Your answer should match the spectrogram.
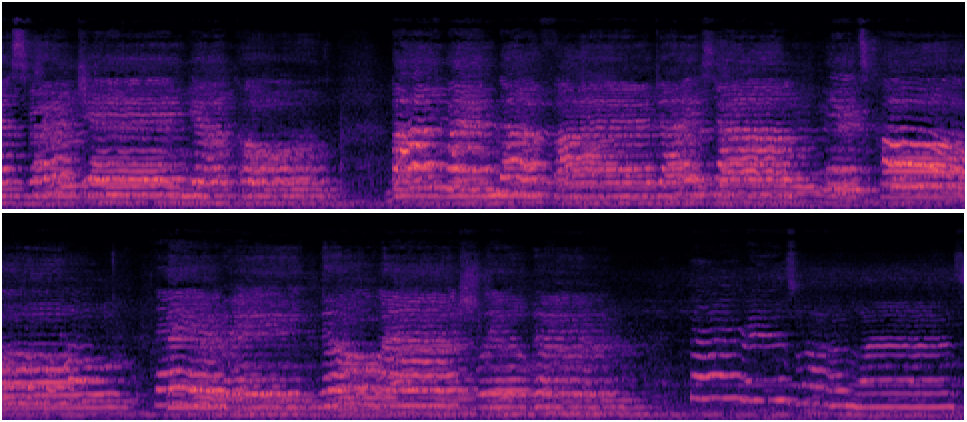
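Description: A small mixed group of men and women singing a folk song together in harmony, in phrases broken by short pauses for breath, with a banjo and an acoustic guitar accompanying.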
